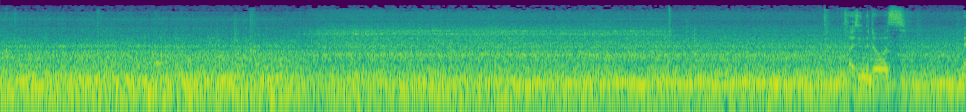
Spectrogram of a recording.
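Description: A jet airliner's engines roar steadily from inside the cabin.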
